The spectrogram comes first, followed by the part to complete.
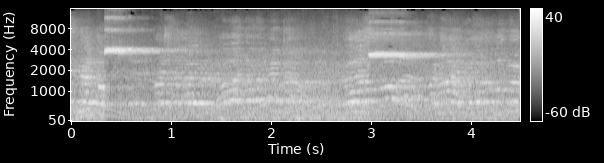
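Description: Referee's whistle blown twice, a short steady blast just after the start and another about three seconds in. The first restarts the bout. Shouting voices and chatter carry on underneath in a reverberant sports hall.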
